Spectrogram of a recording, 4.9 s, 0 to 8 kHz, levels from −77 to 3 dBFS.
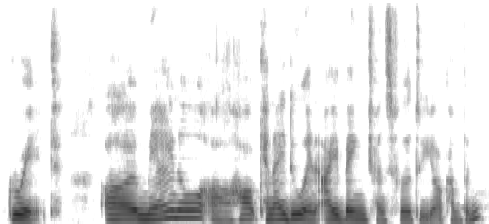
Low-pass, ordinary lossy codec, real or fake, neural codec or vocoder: none; none; real; none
